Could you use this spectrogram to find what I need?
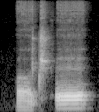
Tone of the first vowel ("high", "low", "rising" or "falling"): low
